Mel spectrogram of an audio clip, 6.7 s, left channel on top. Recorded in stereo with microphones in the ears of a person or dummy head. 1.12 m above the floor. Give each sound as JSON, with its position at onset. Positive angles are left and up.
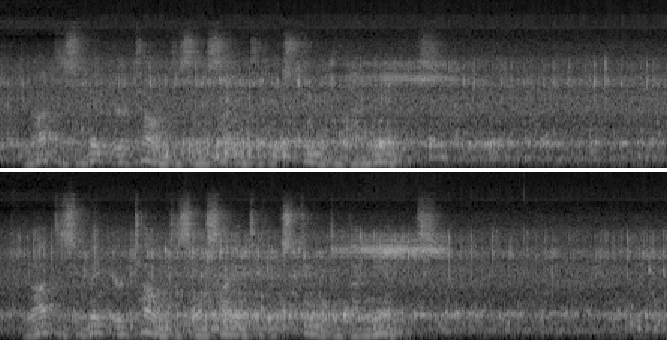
{"t": 0.2, "sound": "a man speaking", "side_deg": -40, "distance_m": 4.0}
